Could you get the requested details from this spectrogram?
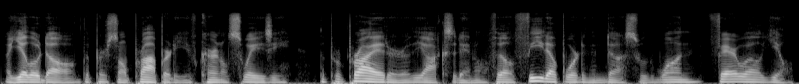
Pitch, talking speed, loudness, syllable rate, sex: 100 Hz, 180 wpm, -20 LUFS, 5.5 syllables/s, male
